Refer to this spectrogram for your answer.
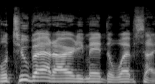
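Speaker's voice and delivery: ordinary talk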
